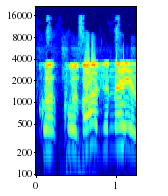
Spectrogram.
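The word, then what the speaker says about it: Quvenzhané: Please tell me y'all saw a cute little 9-year-old Quivisione. Is that how I say her name? – Quivisione. Yeah, you got it.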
